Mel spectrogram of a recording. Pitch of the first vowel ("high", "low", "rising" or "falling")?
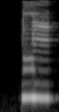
high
